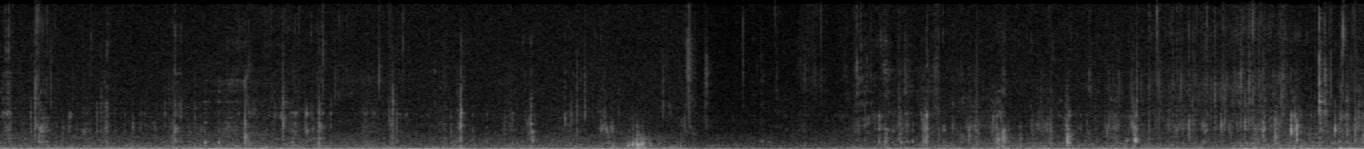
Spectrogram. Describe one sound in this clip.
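A fork scrapes and taps on a plate.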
